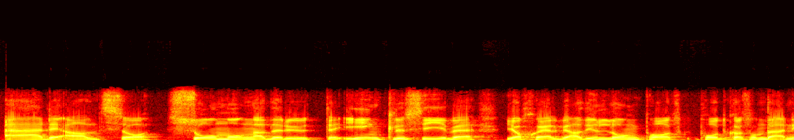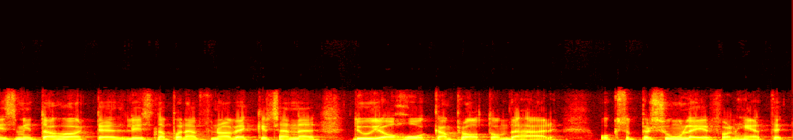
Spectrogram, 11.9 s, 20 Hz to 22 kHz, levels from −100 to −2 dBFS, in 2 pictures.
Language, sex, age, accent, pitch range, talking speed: English, male, 30-49, Swedish, 120-160 Hz, 230 wpm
